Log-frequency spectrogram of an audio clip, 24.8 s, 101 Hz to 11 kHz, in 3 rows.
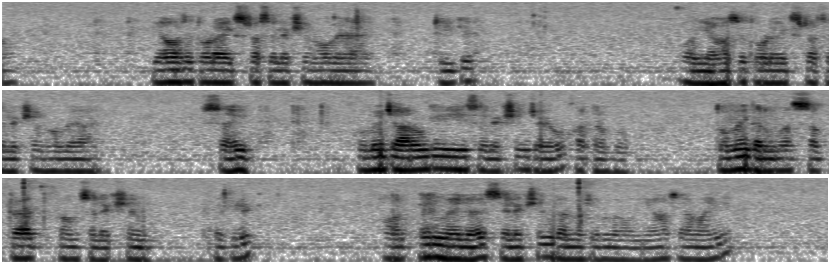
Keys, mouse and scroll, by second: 0.1 scroll up 1, 0.7-1.1 scroll up 1, 2.9 alt+scroll down 1, 3.3 scroll up 2, 3.8 ctrl+scroll up 1, 5.2-5.6 ctrl+scroll up 1, 6.0 scroll down 1, 10.8 scroll up 1, 11.5-13.3 alt+scroll down 2, 16.7 click, 18.8 ctrl+scroll down 1, 20.3 alt+scroll up 1, 20.9 alt+scroll up 1, 22.2-24.8 drag.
